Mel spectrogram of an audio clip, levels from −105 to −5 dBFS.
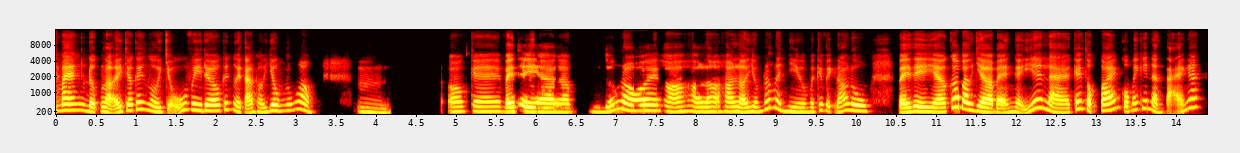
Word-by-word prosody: mang 260 +1 +1
được 195 -2 +1
lợi 185 -2 +2
cho 245 +3 +1
cái 300 +3 0
người 220 -9 -2
chủ 250 +7 -5
video, 250 -3 +3
cái 285 +3 -6
người 245 -8 -2
tạo 190 - -1
nội 180 -1 -4
dung, 245 +1 +2
đúng 255 +2 -6
hông? 280 -8 -1 0.6
Ừm. 180 -5 -7 0.7
OK, 205 +1 -2 0.4
vậy 190 +2 +6
thì, 195 -2 +5
ờ 185 -1 +4 0.5
ừm, 185 -2 -8
đúng 230 +9 -3
rồi, 240 -3 +3
họ 200 -1 -1
họ 215 0 -4
l 200 - +1 0.2
họ 200 -1 +1
lợi 190 -2 +2
dụng 205 0 -3
rất 330 +8 -4
là 335 - -1
nhiều 200 -6 -3
về 185 0 -5
cái 260 +7 -6
việc - - -7
đó 250 - -3
luôn. 235 -4 +1 0.3
Vậy 180 +1 +4
thì, 195 -2 +2
ờ, 185 0 +3
có 390 - +3
bao 310 -6 +5
giờ 205 -7 +5
bạn 175 +1 0
nghĩ 180 - -4
á 355 +3 0
là 180 - -1
cái 305 - -1
thuật - - +1
toán 270 +9 +2
của - - -1
mấy 270 - -5
cái 335 - -7
nền 235 - -3
tảng - - -5
á, 375 +1 -2
215 Hz, 235 wpm, -24 LUFS, 190-260 Hz, 0.7 s, vậy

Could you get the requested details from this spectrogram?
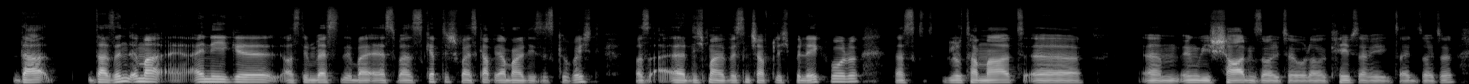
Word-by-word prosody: Da 105 0 +4 0.3
da 110 -1 +4
sind 125 +8 +2
immer 130 -2 +5 0.3
einige 115 -2 +3
aus 100 0 -3
dem 100 -1 -3
Westen 105 0 0
immer 95 -1 +1
erstmal 95 0 -1
skeptisch. 120 +1 -4
Weil 95 - +2
es - - -5
gab 105 -3 -1
ja 100 +1 +2
mal 95 -1 +2
dieses 85 -2 -8
Gerücht- 110 +7 -4 0.3
was, - - -2
äh, 100 -1 +1
nicht 95 +3 -6
mal 95 -3 +3
wissenschaftlich 95 -1 -3
belegt 105 +5 0
wurde- 135 +1 +2 0.3
dass 95 -1 -4 0.3
Glutamat, 100 0 +1
äh, 90 -1 +1 0.6
ähm, 90 -1 -1
irgendwie 95 0 +1
schaden 95 0 +4
sollte 85 0 -2
oder 85 +1 -2
krebserregend 90 -3 -3
sein 85 0 -5
sollte. 95 +5 -5
95 Hz, 145 wpm, -25 LUFS, 90-105 Hz, 0.6 s, immer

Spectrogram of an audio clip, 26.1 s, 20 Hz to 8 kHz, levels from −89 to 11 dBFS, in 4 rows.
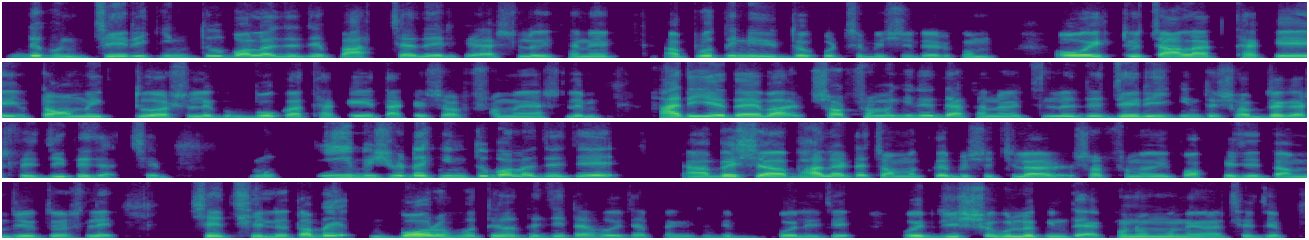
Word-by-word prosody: দেখুন, 190 -8 +4 0.2
জেরি 165 +4 +2
কিন্তু 190 0 -6
বলা 150 0 +6
যায় 150 0 -4
যে - - 0
বাচ্চাদেরকে 150 +2 -2
আসলে 150 0 -5
এখানে 140 +1 -5 0.4
আ - - +3
প্রতিনিধিত্ব 185 - +1
করছে, 130 -3 -6
বিষয়টা 115 -1 -8
এরকম। 120 +3 -7 0.4
ও - - +8 0.2
একটু 155 +1 -5
চালাক 135 0 +4
থাকে, 135 0 -1 0.3
টম 135 +1 +3
একটু 150 +2 -8
আসলে 140 0 -1
ব - - -14 0.2
বোকা 145 0 +3
থাকে, 135 0 -4
তাকে 125 - -3
সবসময় 135 -1 -6
আসলে 130 - -6 0.4
হারিয়ে 165 -4 +7
দেয়। 145 0 +6
বা, 160 - +6 0.2
সবসময় 210 +1 -1
কিন্তু 210 0 +1
দেখানো 160 +2 -3
হয়েছিল 245 - -5
যে - - +2
জেরি 160 +2 +4
কিন্তু 175 -1 -6
সব 140 -3 0
জায়গায় 135 -2 +3
আসলে 130 0 -3
জিতে 145 0 0
যাচ্ছে - - -9 0.5
এবং 185 +1 -7 0.3
এই 235 - 0
বিষয়টা 215 0 +3
কিন্তু 195 -1 0
বলা 175 -1 +4
যায় 155 -2 -4
যে 155 - +5 0.5
আ - - +1
বেশ 165 0 +5
আ - - +9
ভালো 170 -2 +5
একটা 160 +1 -2
চমৎকার 150 -2 -2
বিষয় 135 0 -10
ছিল। 145 - -4
আর 135 - -1 0.2
সবসময় 160 -2 -5
আমি 150 - -4
পক্ষে 140 +1 -3
যেতাম, 130 -1 -2
যেহেতু 135 -1 -1
আসলে 135 +2 -2 0.5
সে 395 - +4
ছিল। 145 -5 -2 0.2
তবে 435 - +5 0.4
বড় 155 +3 +10
হতে, 175 +3 -5
হতে 180 - -5
যেটা 150 -2 -3
হয়েছে 105 - -3
আপনাকে 115 0 -14
যদি 120 +3 -10 0.3
বলি 105 -4 -1
যে, - - -2 0.3
ওই 140 - +7
দৃশ্যগুলো 145 +1 +3
কিন্তু 140 -1 -2
এখনো 135 -1 -1
মনে 125 -3 -2
আছে। 100 +3 -11
যে - - -2
145 Hz, 190 wpm, -22 LUFS, 135-165 Hz, 0.5 s, বড়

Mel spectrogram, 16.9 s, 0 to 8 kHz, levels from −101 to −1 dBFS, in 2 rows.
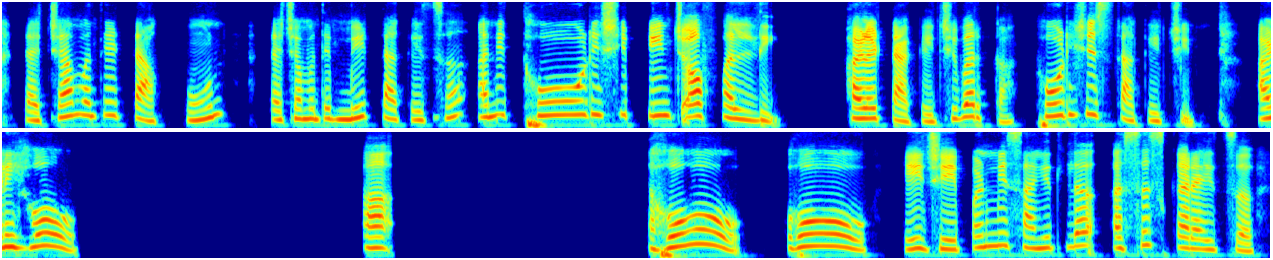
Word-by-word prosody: त्याच्यामध्ये 290 - -1
टाकून, 200 - -2 0.2
त्याच्यामध्ये 230 +2 -4
मीठ 260 +5 +1
टाकायचं 235 +4 -5
आणि 280 +4 -1
थोडीशी 325 +1 0
पिंच 310 0 +2
ऑफ 290 +1 +6
हल्दी. 200 -7 0 0.5
हळद 240 0 +8
टाकायची, 175 +4 -2
बरं 280 -1 +1
का, 150 - -11 0.2
थोडीशीच 320 +2 +1
टाकायची. 180 -2 -7 0.4
आणि 250 +4 +5
हो 300 +2 +4 2.1
आ 255 0 +4 1.7
हो. 305 +4 +3 0.3
हो. 280 -6 +4 0.2
हे 235 +2 +3
जे 220 +1 +3
पण 265 +2 -1
मी 305 +1 0
सांगितलं, 255 +4 -1 0.2
असंच 320 +7 +1
करायचं, 220 -7 0
260 Hz, 100 wpm, -24 LUFS, 220-300 Hz, 2.1 s, हळद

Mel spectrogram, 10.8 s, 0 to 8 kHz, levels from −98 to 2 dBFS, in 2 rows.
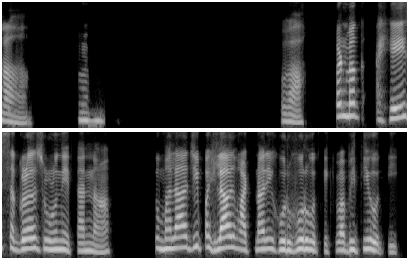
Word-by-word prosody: हां. 150 -8 -5 0.7
हं. - - -5
हं. 180 -1 -10 2.4
वाह! 165 -5 -5 0.5
पण 295 +1 +4
मग 295 -2 +1 0.2
हे 230 - +2
सगळं 235 -2 +2
जुळून 215 0 0
येताना 180 -4 -3 0.6
तुम्हाला 240 +2 +2
जी 275 +4 -1
पहिले 250 +2 +6
वाटणारी 210 +2 0
हुरहूर 205 +2 +2
होती 190 -6 -1
किंवा 195 +5 -4
भीती 205 +3 -1
होती, 170 -7 -2
205 Hz, 105 wpm, -22 LUFS, 180-230 Hz, 2.4 s, पहिले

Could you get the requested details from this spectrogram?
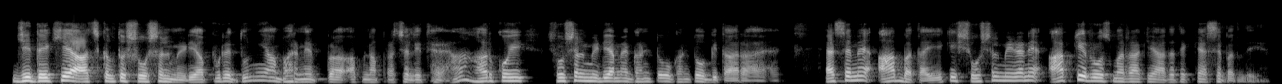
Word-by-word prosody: जी 160 +5 +6
देखिए 155 +4 +6
आजकल 135 +1 +6
तो 155 - +3
सोशल 140 +1 +2
मीडिया 110 0 0
पूरे 150 +1 0
दुनिया 175 +1 -3
भर 130 -1 -2
में 120 0 -3
प्र 120 - -2 0.2
अपना 115 0 -6
प्रचलित 105 0 -7
है, 110 -4 -6
हाँ? 190 - -4 0.2
हर 150 +2 +2
कोई 165 -1 +4 0.3
सोशल 160 +3 +2
मीडिया 155 -1 +2
में 145 -2 -3
घंटो-घंटो 130 0 -3
बिता 95 -3 -2
रहा 90 0 -6
है। 90 +2 -16 0.5
ऐसे 150 +6 +3
में 195 +1 +1
आप 160 - +3
बताइए 100 0 -4
कि 170 - 0
सोशल 145 +6 -3
मीडिया 180 0 0
ने 185 0 -1 0.2
आपकी 175 +4 +3
रोज़मर्रा 145 -4 0
की 130 +1 -8
आदतें 115 +2 -7
कैसे 120 -3 -4
बदली 75 -5 -13
हैं? - - -23
140 Hz, 180 wpm, -19 LUFS, 115-160 Hz, 0.5 s, जी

